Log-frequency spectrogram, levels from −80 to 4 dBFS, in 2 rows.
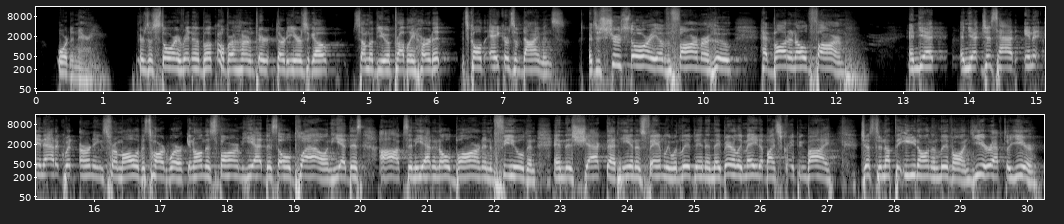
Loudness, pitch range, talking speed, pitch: -16 LUFS, 190-215 Hz, 210 wpm, 205 Hz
